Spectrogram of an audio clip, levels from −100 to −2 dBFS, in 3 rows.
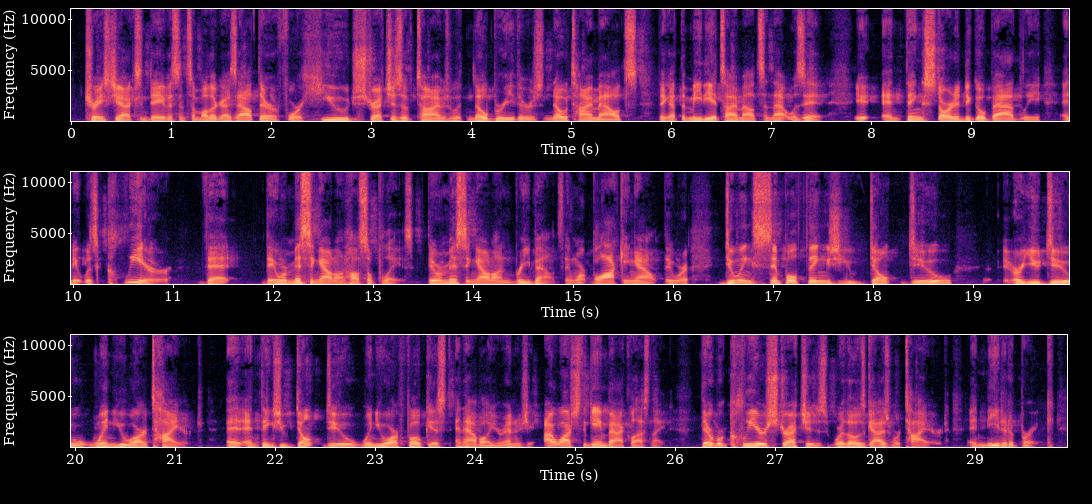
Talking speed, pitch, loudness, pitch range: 215 wpm, 135 Hz, -21 LUFS, 120-150 Hz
